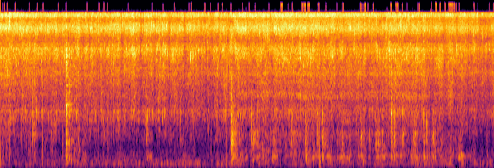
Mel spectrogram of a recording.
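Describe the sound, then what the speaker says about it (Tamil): Small onions sauté in a little oil, giving a steady, loud sizzle with occasional stirring scrapes and no talking. "இதை நல்லா எண்ணெயில் வதக்கிக்கலாம்."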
